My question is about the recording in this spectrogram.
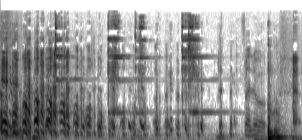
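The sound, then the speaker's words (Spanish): Glasses clink together in a toast, a few bright ringing taps that hang briefly in the air while several people talk and laugh. “Salud.”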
